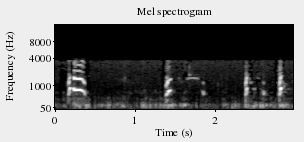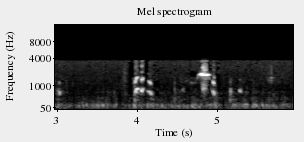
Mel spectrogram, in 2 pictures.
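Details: Barred owls at a nest box at night in March, the male bringing late snacks to the female sitting on three eggs; short harmonic hooting and squealing notes in scattered bursts about a second apart over a low steady hum.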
